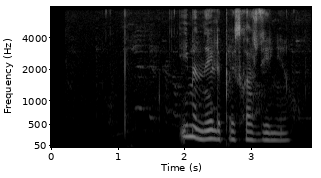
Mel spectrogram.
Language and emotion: Russian, neutral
